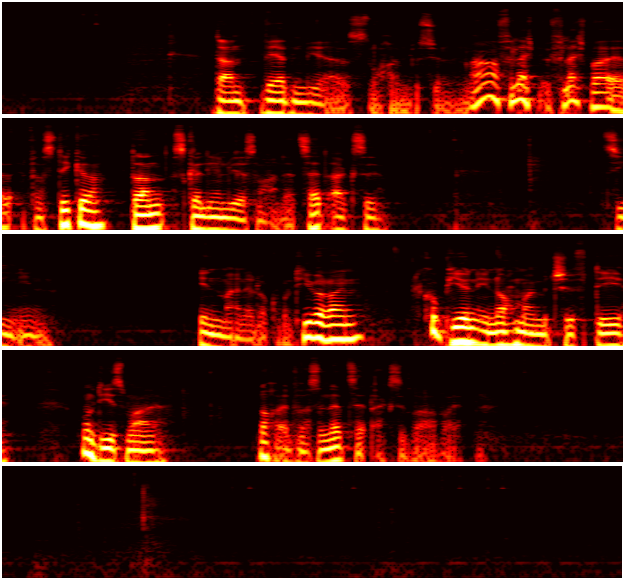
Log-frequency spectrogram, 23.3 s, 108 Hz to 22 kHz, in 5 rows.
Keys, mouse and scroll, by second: 1.9 click, 3.8 s, 6.2 s, 8.6 g, 12.5 shift+d, 15.2 s, 17.1 g, 19.2 g, 21.2 click, 21.4 g, 22.3 click, 22.7 middle click.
